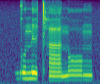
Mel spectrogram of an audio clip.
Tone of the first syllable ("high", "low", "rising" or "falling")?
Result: high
